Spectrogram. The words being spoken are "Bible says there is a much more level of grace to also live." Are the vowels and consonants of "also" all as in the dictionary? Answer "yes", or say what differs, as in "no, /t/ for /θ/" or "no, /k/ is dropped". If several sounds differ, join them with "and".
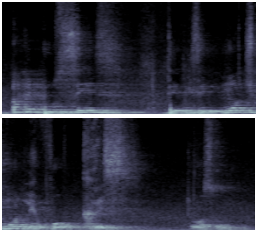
no, /l/ is dropped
